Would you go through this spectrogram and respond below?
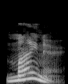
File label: "minor", pronounce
